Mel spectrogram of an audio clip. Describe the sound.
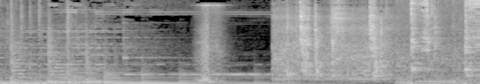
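Plov (osh) cooks in a pot with continuous sizzling and frying hiss, broken by repeated scraping stir strokes and light clattering of utensils.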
